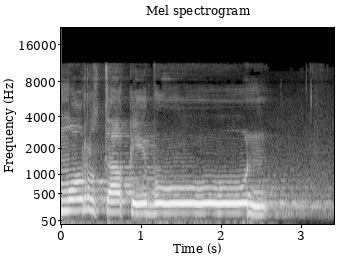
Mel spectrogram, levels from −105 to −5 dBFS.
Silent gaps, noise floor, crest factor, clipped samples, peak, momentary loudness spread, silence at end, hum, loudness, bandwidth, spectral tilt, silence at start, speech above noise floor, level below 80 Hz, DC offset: none; -36 dBFS; 8 dB; under 0.1%; -8 dBFS; 15 LU; 0.05 s; none; -15 LUFS; 11 kHz; -8 dB/octave; 0 s; 22 dB; -54 dBFS; under 0.1%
